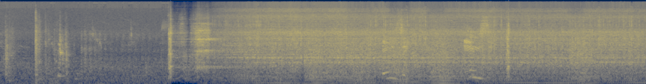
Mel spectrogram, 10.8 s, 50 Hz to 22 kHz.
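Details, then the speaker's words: 1968 Jaguar 420G rebuilt engine after restoration, head refitted and distributor points insulator fault fixed, distributor not yet tuned: a few clicks, short crank catches at once, settles into quiet, smooth, even idle; healthy clean start. "you can hear how well this thing actually performs it starts really really well"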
